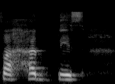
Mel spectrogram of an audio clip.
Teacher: फ पे एक हरकत हा वसतुल हलक से अदा करते हुए दाल के साथ मिलाएंगे। दाल मुशद्द है।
